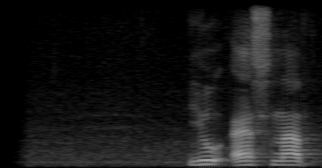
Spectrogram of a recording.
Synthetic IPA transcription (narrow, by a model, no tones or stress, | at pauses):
juʔɛsnat̪̚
